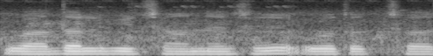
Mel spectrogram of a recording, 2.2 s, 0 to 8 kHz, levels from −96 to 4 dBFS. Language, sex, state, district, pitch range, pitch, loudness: Maithili, male, Bihar, Begusarai, 135-140 Hz, 135 Hz, -16 LUFS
